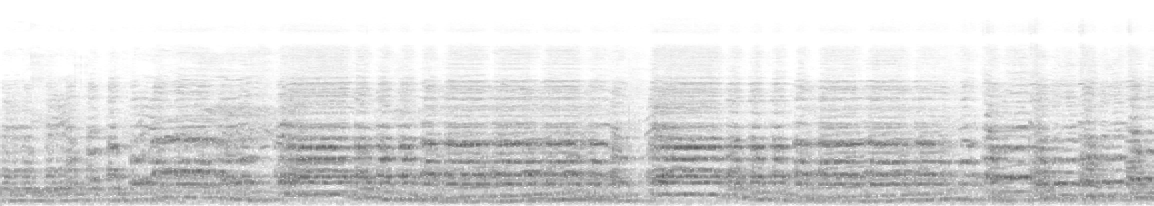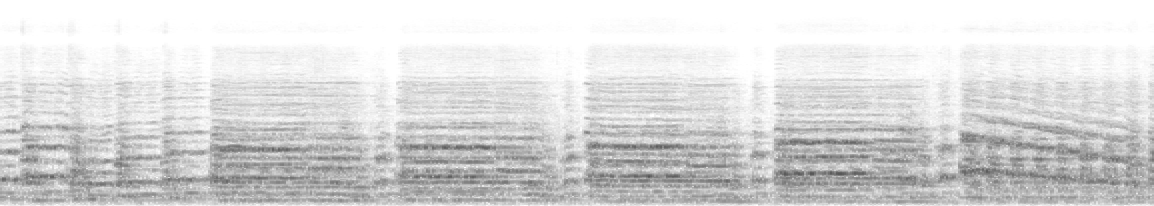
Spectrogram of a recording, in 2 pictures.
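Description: Mixed school choir singing in harmony, sustained chords in phrases a few seconds long, with a falling glide in the voices near the end.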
